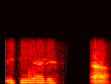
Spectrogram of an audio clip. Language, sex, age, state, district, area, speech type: Bodo, female, 45-60, Assam, Baksa, rural, conversation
